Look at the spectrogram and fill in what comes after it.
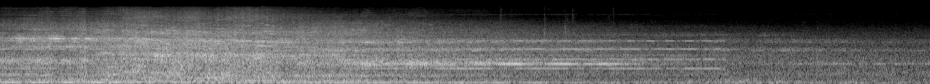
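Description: A diesel multiple unit train running past the level crossing, loudest in the first few seconds and then fading as it moves away, its engine hum dying out about halfway through. The crossing's warning bells ring steadily and stop abruptly about seven seconds in, as the barriers start to lift.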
